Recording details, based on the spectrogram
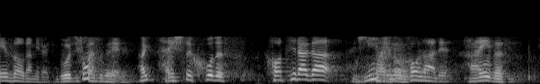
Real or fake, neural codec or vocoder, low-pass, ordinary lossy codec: fake; codec, 16 kHz, 2 kbps, X-Codec, WavLM features, trained on Multilingual LibriSpeech; 3.6 kHz; none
